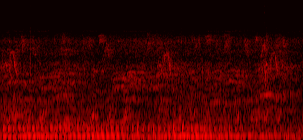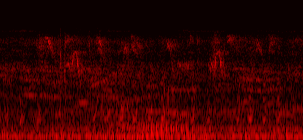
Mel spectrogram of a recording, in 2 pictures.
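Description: Small birds chirping in short, scattered high calls over a low steady background hum.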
